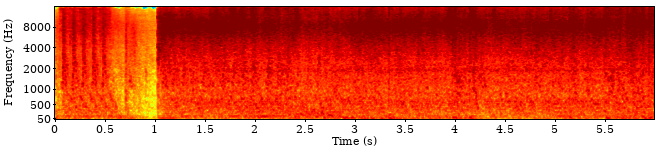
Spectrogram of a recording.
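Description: Rapid gunfire rattles loudly and close by.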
